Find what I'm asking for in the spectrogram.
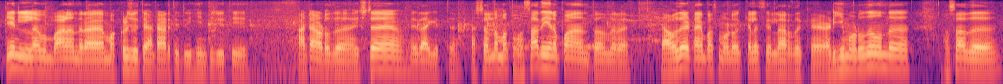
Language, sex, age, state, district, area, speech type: Kannada, male, 30-45, Karnataka, Dharwad, rural, spontaneous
